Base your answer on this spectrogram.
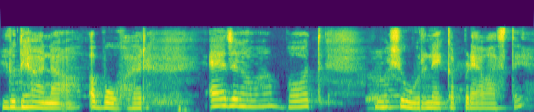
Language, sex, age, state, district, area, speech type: Punjabi, female, 30-45, Punjab, Amritsar, urban, spontaneous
